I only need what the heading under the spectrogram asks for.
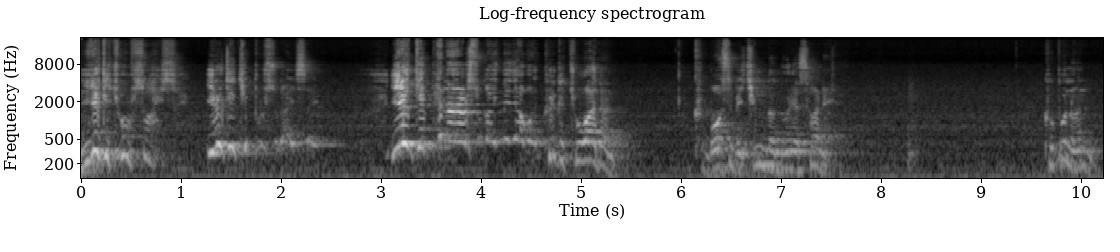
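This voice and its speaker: High, lively older male preacher. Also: a little hiss or hum. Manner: animated storytelling, acting out quoted voices. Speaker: pastor. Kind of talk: sermon. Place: church sanctuary.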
